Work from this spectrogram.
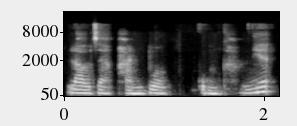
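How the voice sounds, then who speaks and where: A woman teaching a casual language lesson, patiently explaining and repeating phrases slowly so learners can practice. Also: low-pitched, a little mellow, breathy edge, rough recording.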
